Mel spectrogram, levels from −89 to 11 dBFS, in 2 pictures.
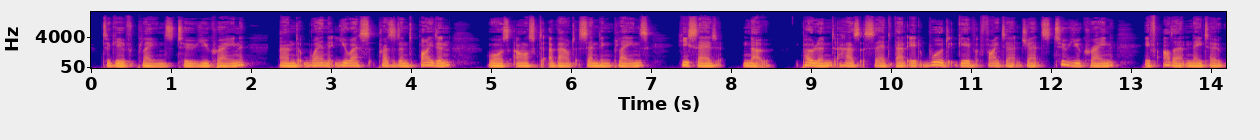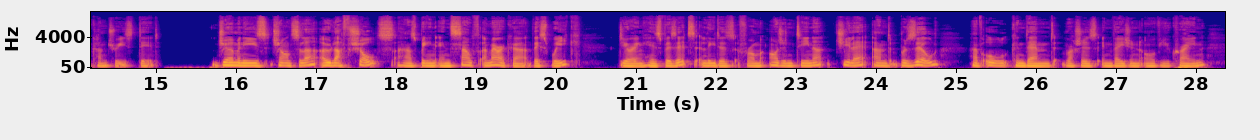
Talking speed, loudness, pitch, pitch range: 130 wpm, -19 LUFS, 130 Hz, 125-140 Hz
